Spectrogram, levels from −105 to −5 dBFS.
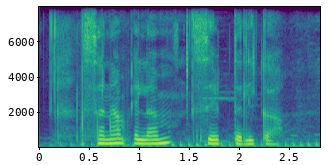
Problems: constant background noise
